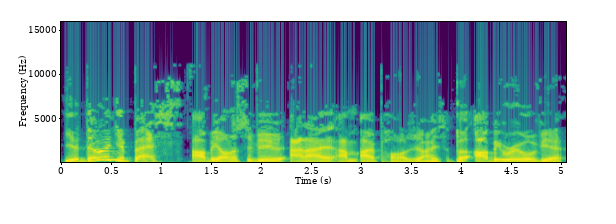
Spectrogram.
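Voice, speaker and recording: A loud-mouthed warrior braggart , as a man plays him at the table, full of bluster and tripping over his own words. The voice sits in an ordinary middle pitch, dry and close with no room sound. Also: sing-song, normal speed, no room sound. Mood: confiding. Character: brash boastful male warrior.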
